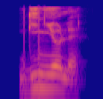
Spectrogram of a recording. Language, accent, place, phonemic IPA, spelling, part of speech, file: French, France, Lyon, /ɡi.ɲɔ.lɛ/, guignolet, noun, LL-Q150 (fra)-guignolet.wav
- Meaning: a cherry liqueur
